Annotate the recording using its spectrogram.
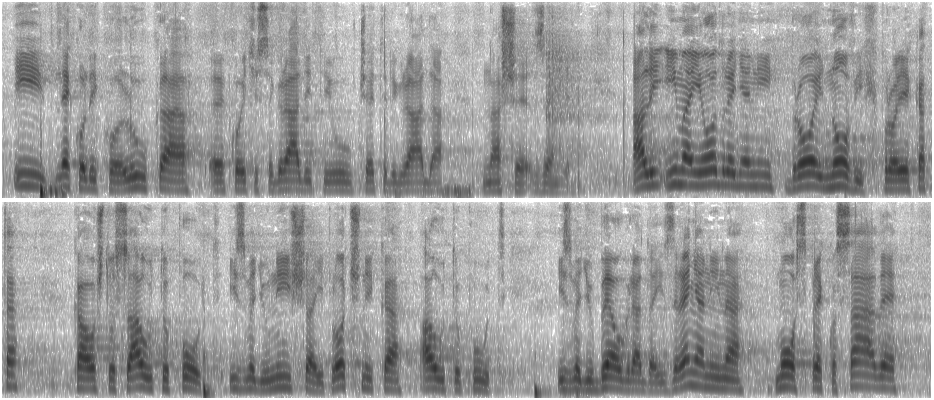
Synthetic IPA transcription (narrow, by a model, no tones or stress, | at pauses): ine̞ko̞likʰoluːkako̞jit͡ɕe̞seɡɾaːd̪it̪iut͡ʃe̞t̪iɾiɡɾaːd̪anaʃe̞ze̞mʎḛ | aliʔimaio̞d̪ɾeɲe̞nibɾo̞ːjno̞ʋixpɾo̞jekat̪a | kao̞ʃt̪o̞suaut̪o̞puːt̪izme̞d͡ʑuniːʃaiplo̞t͡ʃnikaa̰ut̪o̞puːt̪ | izme̞d͡ʑube̞o̞ɡɾad̪aizɾeɲanina | mo̞ːst̪̚pɾe̞ko̞saːʋe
